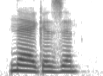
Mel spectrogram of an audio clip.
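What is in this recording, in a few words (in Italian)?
"neghes", lingua sarda, fem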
